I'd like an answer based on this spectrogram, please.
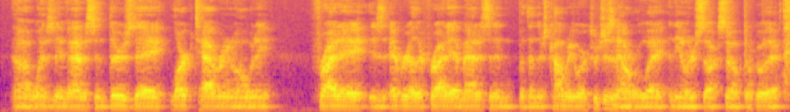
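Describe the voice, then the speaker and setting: With audible room echo, a man speaks in a very deep, low pitch and a monotone, flat intonation. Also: moderate pace. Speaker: comedian. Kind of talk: casual chat.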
